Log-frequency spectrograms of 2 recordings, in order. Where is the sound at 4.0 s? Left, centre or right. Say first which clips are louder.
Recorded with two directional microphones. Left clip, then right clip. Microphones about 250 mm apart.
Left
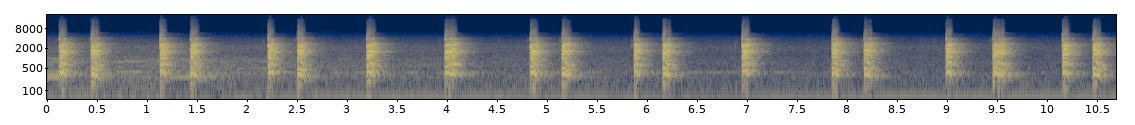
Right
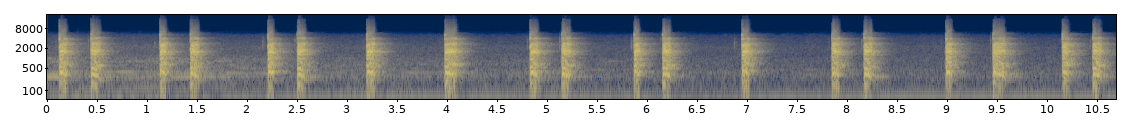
Right 2 dB; centre.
